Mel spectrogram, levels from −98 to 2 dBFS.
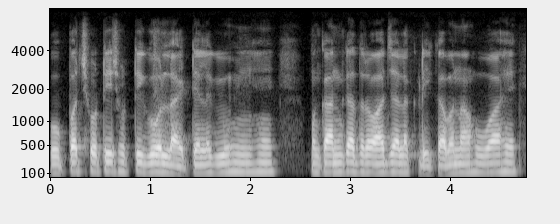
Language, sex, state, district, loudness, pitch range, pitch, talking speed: Hindi, male, Uttar Pradesh, Lalitpur, -16 LUFS, 110-115 Hz, 115 Hz, 200 wpm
